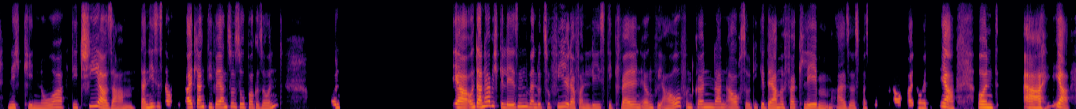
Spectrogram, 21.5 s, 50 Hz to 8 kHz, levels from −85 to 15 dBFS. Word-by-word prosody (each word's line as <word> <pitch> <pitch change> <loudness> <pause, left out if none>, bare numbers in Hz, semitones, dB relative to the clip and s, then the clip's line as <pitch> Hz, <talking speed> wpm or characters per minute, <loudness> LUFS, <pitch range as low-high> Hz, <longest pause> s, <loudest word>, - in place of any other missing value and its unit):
nicht 200 0 -5
Quinoa 195 +4 -4 0.2
die 210 -2 -6
Chia-Samen. 170 - +1
Dann 200 +1 +1
hieß 250 +3 +2
es 250 -2 -6
doch 225 - -1 0.2
'ne 390 - -29
Zeit 235 +2 +5
lang, 250 +1 +2
die 230 -4 -4
wären 220 +1 +2
so 260 +1 -4
super 225 -2 -3
gesund. 210 - -5 0.9
Und 210 0 -1 2.3
ja, 220 -4 +7
und 245 +4 +3
dann 255 +3 +7
habe 325 -1 +2
ich 305 0 -5
gelesen, 235 +4 0
wenn 220 -1 -2
du 220 -1 -4
zu 230 +1 -7
viel 245 +2 -2
davon 195 -2 -4
liest, 190 +2 -7
die 190 -4 -10
Quellen 200 +1 -2
irgendwie 190 +1 -5
auf 230 +13 -3
und 220 -2 -4
können 230 0 -1
dann 215 0 -4
auch 200 +1 -3
so - - -6
die 200 +1 -12
Gedärme 205 0 0
verkleben. 205 -2 -2
Also, 190 0 -5
es 185 0 -7
passiert 400 - -15 0.3
auch 200 +1 0
bei 180 0 0
Leuten. 175 0 -4
Ja, 250 -11 +6 0.4
und, 220 -2 +5 0.5
ah, 200 0 +7 0.2
ja, 230 -11 +5
215 Hz, 140 wpm, -21 LUFS, 195-235 Hz, 2.3 s, ja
